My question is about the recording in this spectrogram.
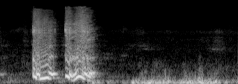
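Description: A man laughing: two short, loud bursts of laughter close to the microphone.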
